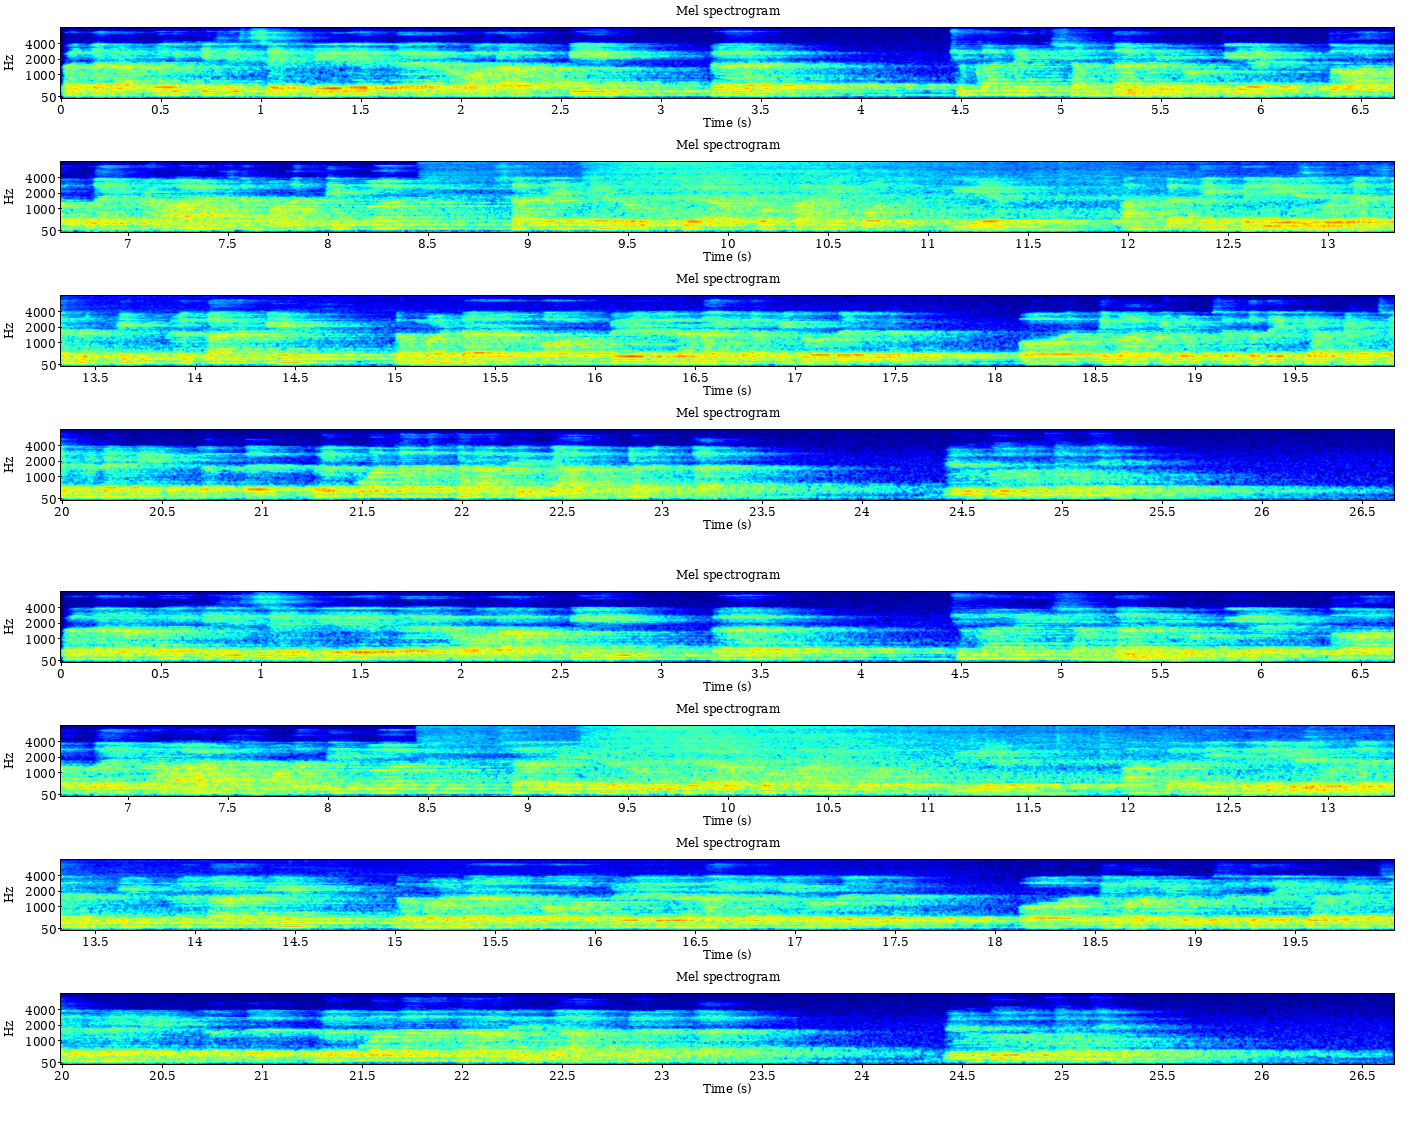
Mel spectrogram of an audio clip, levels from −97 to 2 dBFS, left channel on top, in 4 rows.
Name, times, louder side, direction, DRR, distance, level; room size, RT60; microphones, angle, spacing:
voice 1, 0.0-2.8 3.2-3.6 4.4-6.1 6.3-8.4 8.8-11.4 12.0-14.5 15.0-17.6 18.1-23.3, left 2 dB, 35° left, -2 dB, 0.3 m, -27 dB
voice 2, 7.1-7.4 12.6-13.1 22.2-22.6 24.4-25.2, left 1 dB, ahead, -11 dB, 1.4 m, -29 dB
Hiss, 8.4-15.5 15.9-16.0, right 1 dB, 80° right, 1.1 m, -41 dB
4.5 x 4.4 x 2.5 m, 2.3 s
head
